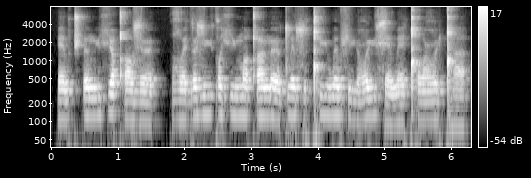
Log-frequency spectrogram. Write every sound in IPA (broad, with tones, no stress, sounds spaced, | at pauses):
ɛ˨ w t͡ʃʼ ə˧ m y˦ ç y˦ qʼ ɔː˨ z œ˨ | ʁʷ ɛ˨ ɡ œ˦ z yː˦ ɡ ɔ˦ ç y˧ m ɔ˧ qʼ œː˧ m œː˨ tʷ ɛ˦ sʷ ə˨ ǃʰ yː˦ w ə˦ w ɬ yː˨ ʕ yː˦ x ɛ˨ w ɛ˧ ǃʰ ɔ˦ ʕ y˦ ɡ͡ǃ a˨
